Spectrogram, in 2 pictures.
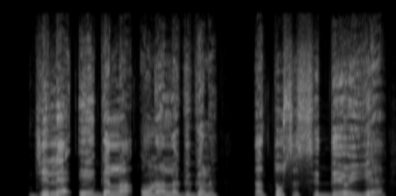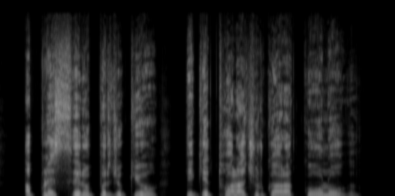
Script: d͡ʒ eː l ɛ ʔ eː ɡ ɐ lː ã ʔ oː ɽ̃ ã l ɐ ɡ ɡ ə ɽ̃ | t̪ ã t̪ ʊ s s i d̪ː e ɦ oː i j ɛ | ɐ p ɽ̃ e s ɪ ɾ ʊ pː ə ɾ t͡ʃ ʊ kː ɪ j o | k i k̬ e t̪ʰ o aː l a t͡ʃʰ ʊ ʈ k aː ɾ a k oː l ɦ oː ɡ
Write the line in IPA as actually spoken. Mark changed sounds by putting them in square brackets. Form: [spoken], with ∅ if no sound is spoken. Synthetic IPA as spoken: d͡ʒ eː l ɛ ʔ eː ɡ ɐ lː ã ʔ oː ɽ̃ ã l ɐ ɡ ɡ ə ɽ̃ | t̪ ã t̪ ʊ s s [ɪ] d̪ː e ɦ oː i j ɛ | ɐ p ɽ̃ e s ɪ ɾ ʊ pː ə ɾ t͡ʃ ʊ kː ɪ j o | k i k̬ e t̪ʰ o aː [ɽ] a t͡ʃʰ ʊ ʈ k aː ɾ a k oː l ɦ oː ɡ

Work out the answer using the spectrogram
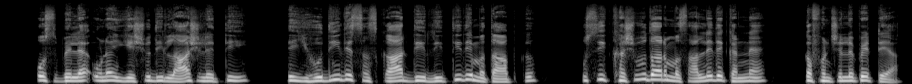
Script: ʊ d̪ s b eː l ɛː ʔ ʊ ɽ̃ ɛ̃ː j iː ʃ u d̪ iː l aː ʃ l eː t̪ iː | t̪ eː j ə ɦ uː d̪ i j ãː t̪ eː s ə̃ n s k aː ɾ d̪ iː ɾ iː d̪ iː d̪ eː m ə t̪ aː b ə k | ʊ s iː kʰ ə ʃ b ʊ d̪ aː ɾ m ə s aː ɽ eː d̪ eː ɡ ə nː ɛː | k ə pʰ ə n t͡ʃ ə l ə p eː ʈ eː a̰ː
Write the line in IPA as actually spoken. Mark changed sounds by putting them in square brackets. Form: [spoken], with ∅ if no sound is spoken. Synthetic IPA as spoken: ʊ [∅] s b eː l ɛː ʔ ʊ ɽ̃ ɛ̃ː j iː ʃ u d̪ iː l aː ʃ l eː t̪ iː | t̪ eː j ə ɦ uː d̪ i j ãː [d̪] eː s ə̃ n s k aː ɾ d̪ iː ɾ iː [t̪] iː d̪ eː m ə t̪ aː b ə k | ʊ s iː kʰ ə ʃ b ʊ d̪ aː ɾ m ə s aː [l] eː d̪ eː [k] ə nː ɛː | k ə pʰ ə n t͡ʃ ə l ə p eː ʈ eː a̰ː

